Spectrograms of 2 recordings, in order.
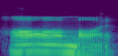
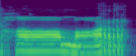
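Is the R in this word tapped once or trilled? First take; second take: tapped; trilled. First: The R is a single quick tap. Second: The R is rolled several times. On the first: The speaker calls it right. "Up, down, finished" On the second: The speaker calls it wrong. "Don't say Hamar or something like that"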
